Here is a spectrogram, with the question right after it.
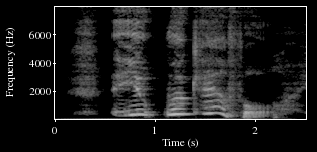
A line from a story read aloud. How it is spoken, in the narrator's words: he's mumbling in between kisses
